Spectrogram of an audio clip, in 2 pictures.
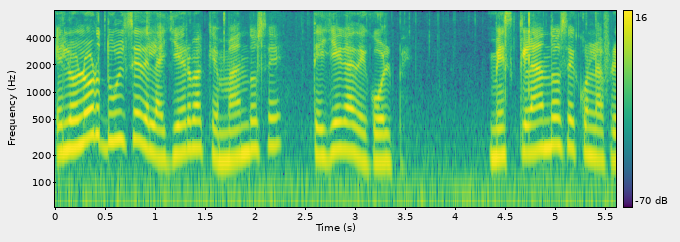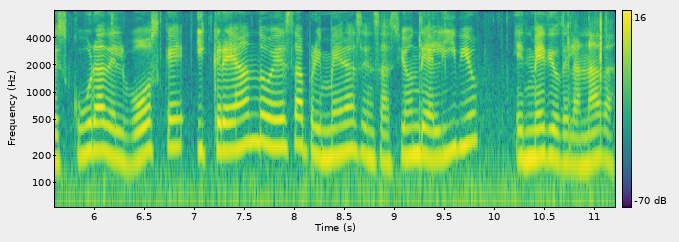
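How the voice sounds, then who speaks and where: A soft-spoken woman speaks at a fairly slow pace with a dark, mellow tone. Her pitch is fairly high, with ordinary pitch variation. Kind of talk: sleep story. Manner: soft-spoken, slow.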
